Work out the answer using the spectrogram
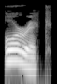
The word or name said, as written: orrick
